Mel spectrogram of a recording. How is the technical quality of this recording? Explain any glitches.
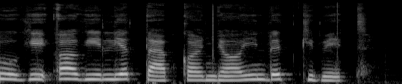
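The recording has two kinds of fault: a swirly, hollow coloration throughout, and two isolated ticks.

Generation loss: the speech was likely decoded and re-encoded about ten times with a lossy codec, which fits repeated AAC passes. Each pass adds its own quantisation noise, so the sound turns smeared, swirly and hollow, attacks blur, and nothing remains above 19.2 kHz.

Bit error spikes at 2.13 s and 3.37 s: a flipped bit made the sample value jump and snap back, which fits a flip affecting one or two samples. Each is heard as a single sharp, broadband tick unrelated to the speech.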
